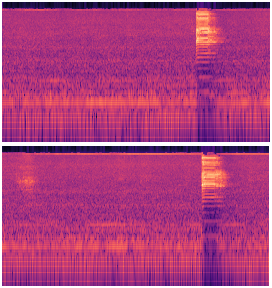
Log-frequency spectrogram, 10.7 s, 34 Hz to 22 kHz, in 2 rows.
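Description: ThyssenKrupp passenger elevator running as the car rises, a steady hum from its drive. Two brief noisy bursts come about 4 and 9.5 seconds in.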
